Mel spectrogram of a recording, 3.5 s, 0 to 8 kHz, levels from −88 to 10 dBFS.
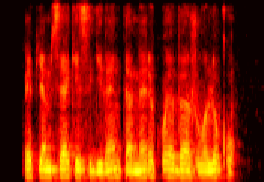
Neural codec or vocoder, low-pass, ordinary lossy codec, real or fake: none; 7.2 kHz; Opus, 24 kbps; real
